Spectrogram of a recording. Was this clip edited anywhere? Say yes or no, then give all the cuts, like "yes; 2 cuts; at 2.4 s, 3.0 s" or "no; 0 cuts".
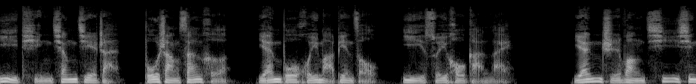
yes; 1 cut; at 1.3 s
